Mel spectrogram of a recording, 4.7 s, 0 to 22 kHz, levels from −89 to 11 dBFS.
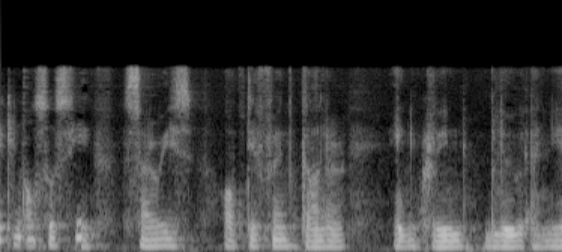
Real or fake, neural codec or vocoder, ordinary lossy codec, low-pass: fake; codec, 16 kHz in and 24 kHz out, 1.1 kbps, FireRedTTS-2 codec; none; 7.2 kHz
